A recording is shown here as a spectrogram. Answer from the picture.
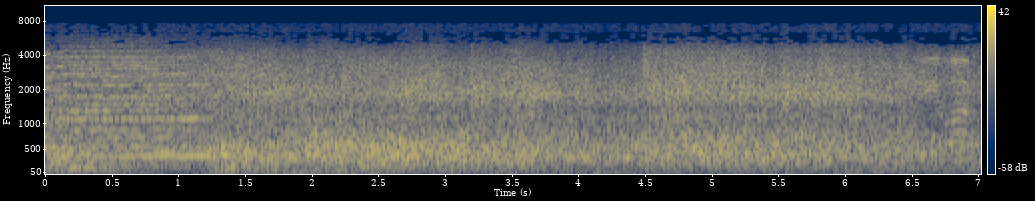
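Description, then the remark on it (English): An artillery bombardment from many guns behind a dugout blends into a loud, unbroken roar of rumbling, crackling noise that holds steady for the whole stretch, with a brief tonal hum at the very beginning. “And as we returned to the dugout with food, from all the guns behind us, the bombardment started.”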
